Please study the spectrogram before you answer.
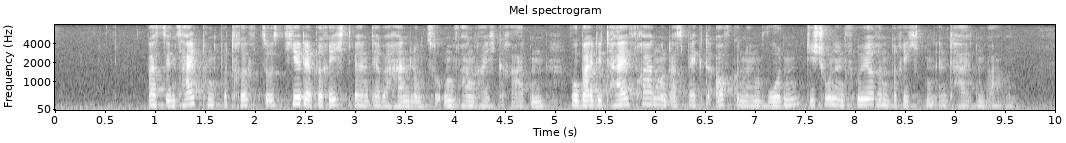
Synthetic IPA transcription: vasd̥eːnt͡saɪtpʰʊŋkt̚b̥ətʁ̥ɪftz̥oːɪsthiːɐdeːɐbəʁɪçtv̥ɛːʁən̩td̥eːɐbəɦandlʊŋt͡sṵːʔʊmfaŋʁaɪçɡ̥əʁaːtn̩ | vobaɪdetʰaɪlfʁ̥aːɡŋ̩ʊntaspɛktəʔaʊfɡ̥ənɔmənvʊɐdn̩d̥iːʃoːnɪnfʁ̥yːəʁ̞ənbəʁɪçtn̩ʔɛ̰nthaltn̩vaːʁən

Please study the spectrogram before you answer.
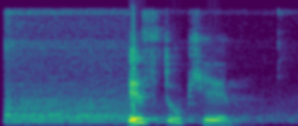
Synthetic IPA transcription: ʔɪstokʰeː

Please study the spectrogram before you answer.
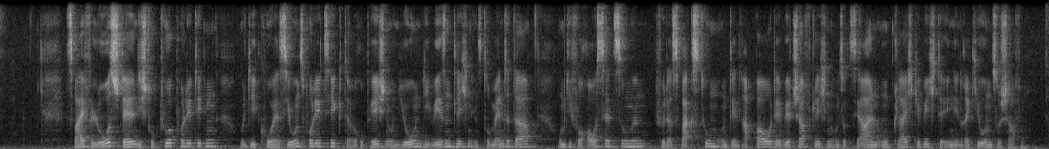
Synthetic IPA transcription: t͡sv̥aɪfl̩ːoːsʃtɛləndiːʃtʁ̥ʊktʰuːɐpʰolitʰɪkŋ̩ʔʊnt̚d̥iːkʰohezjoːnspʰolitʰiːkd̥eːɐʔɔʏʁopʰɛːɪʃn̩unjoːndiːveːzn̩tlɪçn̩ɪ̰nstʁ̥ʊmɛntədaːɐ | ʔʊmdiːfoʁaʊsz̥ɛt͡sʊŋənfyːɐɾasv̥akstʰumʊ̰nt̚d̥eːnʔap̚b̥aʊdeːɐvɪɐtʃaftlɪçn̩ʊ̰ntz̥ot͡sjaːlənʔʊ̰nɡ̥laɪçɡ̥əvɪçtəʔɪ̰ndeːnʁeɡjoːnənt͡suʃafn̩

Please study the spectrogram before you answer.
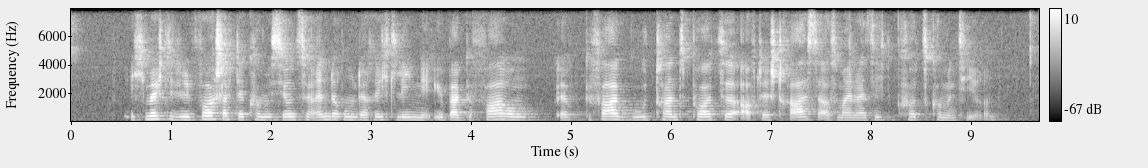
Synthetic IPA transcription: ʔɪçmœçtədeːnfoːɐʃlaːk̚d̥eːɐkʰɔmɪsjoːnt͡suːɐʔɛndəʁ̞ʊŋdeːɐʁɪçtʰliːnjəʔy̰ːbɐ | ɡ̥əfaːɐɡuːtʰːʁ̥anspʰɔɐtʰəʔa̰ʊfd̥eːɐʃtʁ̥a̰ːsəʔa̰ʊsmaɪnɐzɪçtkʰʊɐt͡skʰɔmɛntʰḭːʁə̰n

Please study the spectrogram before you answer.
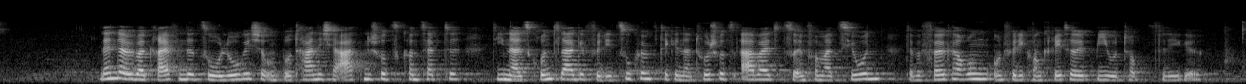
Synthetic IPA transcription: lɛndɐyːbɐɡʁaɪfn̩dət͡soːloːɡɪʃəʊ̰nt̚b̥otʰaːnɪʃəʔa̰ːɐtn̩ʃʊt͡skʰɔnt͡sɛp̚tʰəd̥iːnənalsɡ̥ʁʊntʰlaːɡəfyːɐdiːt͡suːkʰʏnftɪɡənatʰuːɐʃʊt͡sʔa̰ɐbaɪtt͡suːɐɪnfɔɐmat͡sjoːnd̥eːɐbəfœlkəʁʊŋʊntfyːɐdiːkʰɔŋkʁ̥eːtʰəb̥iːotʰɔp̚p͡fleːɡə̰

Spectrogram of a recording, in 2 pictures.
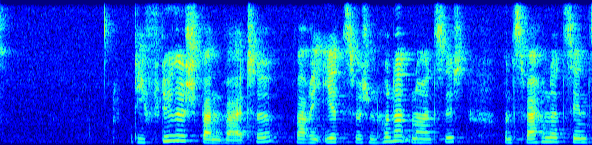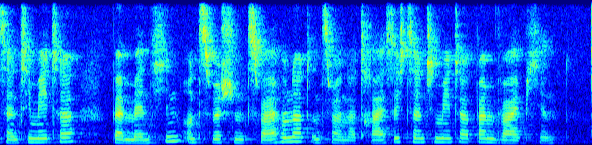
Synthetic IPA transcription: d̥iːflyːɡl̩ʃpanvaɪtʰəvaʁiʔḭːɐt̚t͡sv̥ɪʃn̩ɦʊndɐtnɔʏnt͡sɪçʔʊntt͡sv̥aɪɦʊndɐt̚t͡seːnt͡sɛntʰimeːtʰɐ | b̥aɪmːɛnçn̩ʊ̰ntt͡sv̥ɪʃn̩t͡sv̥aɪɦʊndɐtʰʊntt͡sv̥aɪhʊndɐt̚d̥ʁaɪsɪçt͡sɛntʰimeːtʰɐbaɪmvaɪpçən

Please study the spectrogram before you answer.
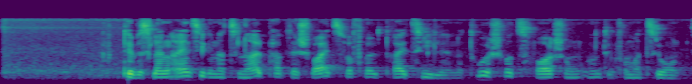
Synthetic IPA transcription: d̥eːɐbɪslaŋʔa̰ɪnt͡sɪɡənat͡sjonaːlpʰaɐk̚td̥eːɐʃv̥aɪt͡sfɛɐfɔlk̚t̚d̥ʁaɪt͡siːlənatʰuːɐʃʊt͡sfɔɐʃʊŋʊntɪnfɔɐmat͡sjoːn

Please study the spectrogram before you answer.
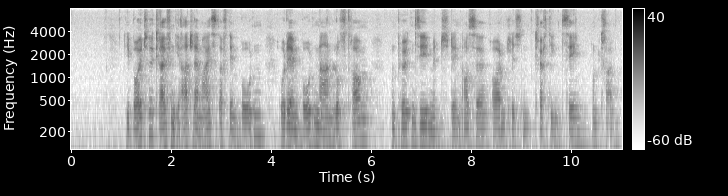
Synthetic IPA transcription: d̥iːbɔʏtʰəɡʁaɪfn̩dḭːʔa̰ːdlɐmaɪstaʊfd̥eːmboːdn̩ʔoːɾɐɪmboːdn̩naːənlʊftʁ̥aʊm | ʊnttʰøːtn̩ziːmɪtd̥eːnʔa̰ʊsɐʔɔɐdn̩tʰlɪçn̩kʁ̥ɛftɪɡŋ̩t͡seːnənʊntɡʁ̥a̰lən

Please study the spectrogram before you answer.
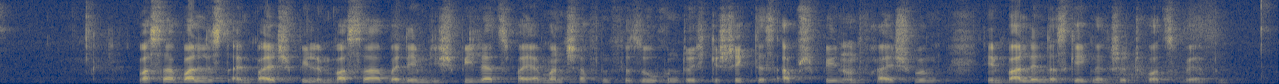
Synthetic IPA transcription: vasɐbalɪsta̰ɪnbalʃpiːlɪmvasɐbaɪdeːmdiːʃpiːlɐt͡sv̥aɪɐmanʃaftn̩fɛɐzuːχn̩dʊɐçɡ̥əʃɪk̚təsʔa̰pʃpiːlənʊ̰ntfʁ̥aɪʃv̥ʏmənd̥eːnbalɪndasɡ̥eːɡnəʁɪʃətʰoːɐt͡suvɛɐfn̩

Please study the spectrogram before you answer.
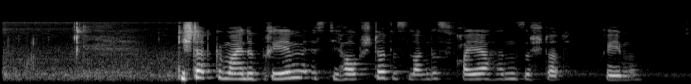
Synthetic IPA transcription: d̥iːʃtatɡ̥əmaɪndəbʁeːmənɪst̚d̥iːɦaʊp̚tʃtat̚d̥ɛslandəsfʁ̥aɪɐɦanzəʃtat | b̥ʁeːmən

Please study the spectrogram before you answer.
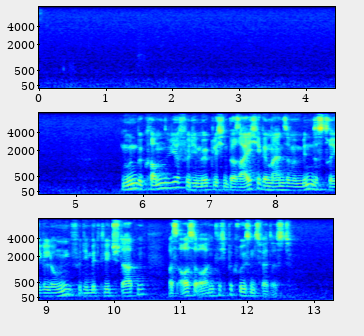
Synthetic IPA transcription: nuːnbəkʰɔmənviːɐfyːɐdiːmøːklɪçn̩bəʁ̞aɪçəɡəmaɪnzaːməmɪndəstʁ̥eːɡəlʊŋənfyːɐdiːmɪtɡ̥liːtʃtaːtn̩ | vasʔa̰ʊsɐʔɔ̰ɐdn̩tlɪçb̥əɡʁyːsn̩sv̥eːɐtɪ̰st

